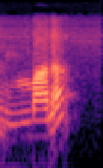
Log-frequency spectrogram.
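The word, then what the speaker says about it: māna: Uh, the word, uh, the word mana, with this long a here, mana.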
